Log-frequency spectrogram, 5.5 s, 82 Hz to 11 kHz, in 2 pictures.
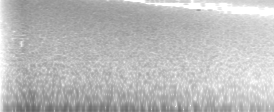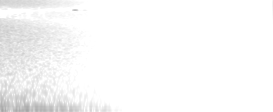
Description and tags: By request. A whoosh. 1 in a series of 7 - a large punch and a bit of reverbI took a steady filtered noise waveform (about 15 seconds long), then added a chorus effect (Chorus size 2, Dry and Chorus output - max. Feedback 0%, Delay .1 ms, .1Hz modulation rate, 100% modulation depth).That created a sound, not unlike waves hitting the seashore.I selected a few parts of it and added some various percussive envelopes... punched up the bass and did some other minor tweaks on each.Soundforge 8.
